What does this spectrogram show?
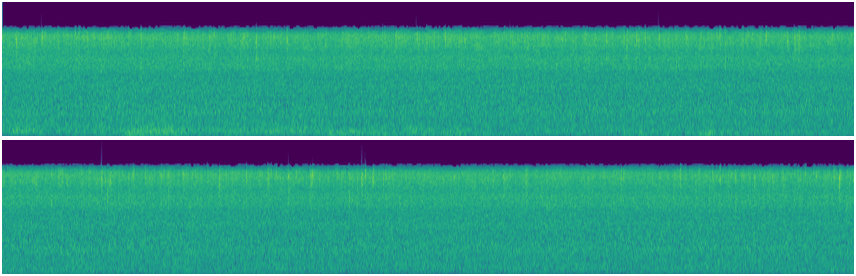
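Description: Heavy rain falling steadily onto floodwater, a dense even hiss.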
